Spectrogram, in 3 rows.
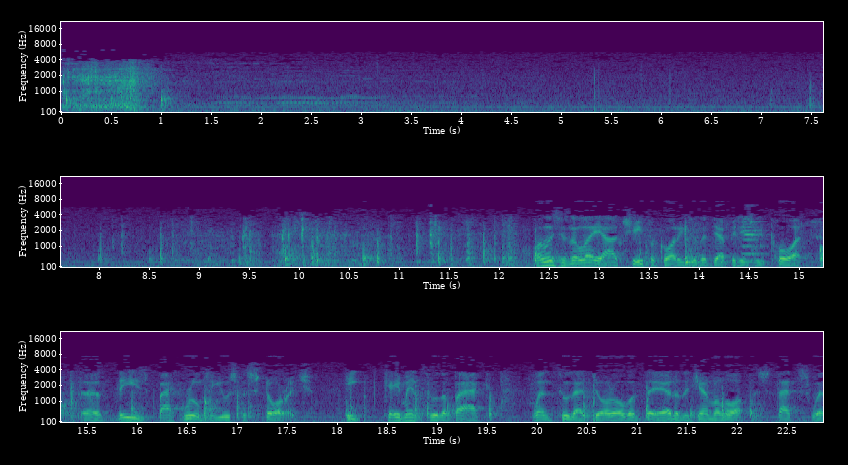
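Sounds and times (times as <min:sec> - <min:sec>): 
elevator mechanical hum descending to a basement garage: 0:00.0 - 0:22.8
speech: 0:12.4 - 0:22.8.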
